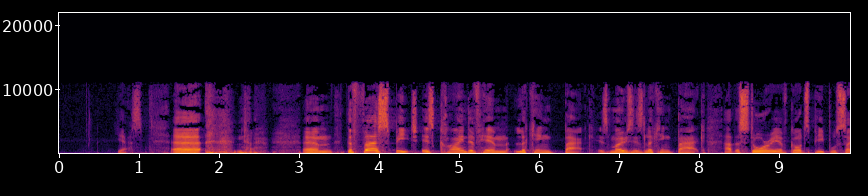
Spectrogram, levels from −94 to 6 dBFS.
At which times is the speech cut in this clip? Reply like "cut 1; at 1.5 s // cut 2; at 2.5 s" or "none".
none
